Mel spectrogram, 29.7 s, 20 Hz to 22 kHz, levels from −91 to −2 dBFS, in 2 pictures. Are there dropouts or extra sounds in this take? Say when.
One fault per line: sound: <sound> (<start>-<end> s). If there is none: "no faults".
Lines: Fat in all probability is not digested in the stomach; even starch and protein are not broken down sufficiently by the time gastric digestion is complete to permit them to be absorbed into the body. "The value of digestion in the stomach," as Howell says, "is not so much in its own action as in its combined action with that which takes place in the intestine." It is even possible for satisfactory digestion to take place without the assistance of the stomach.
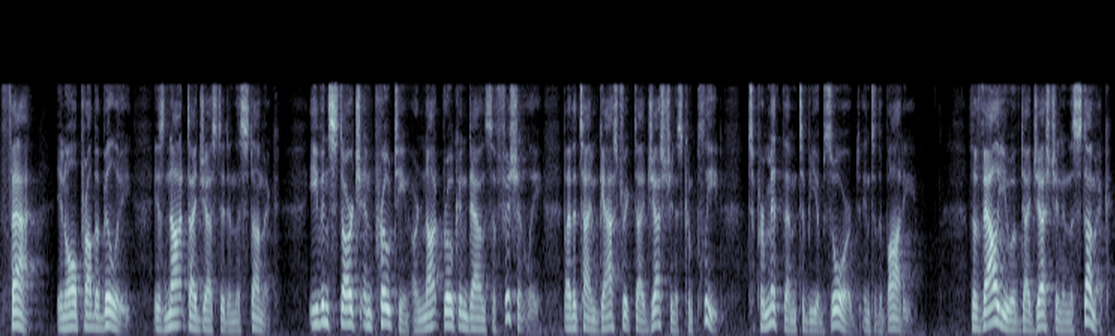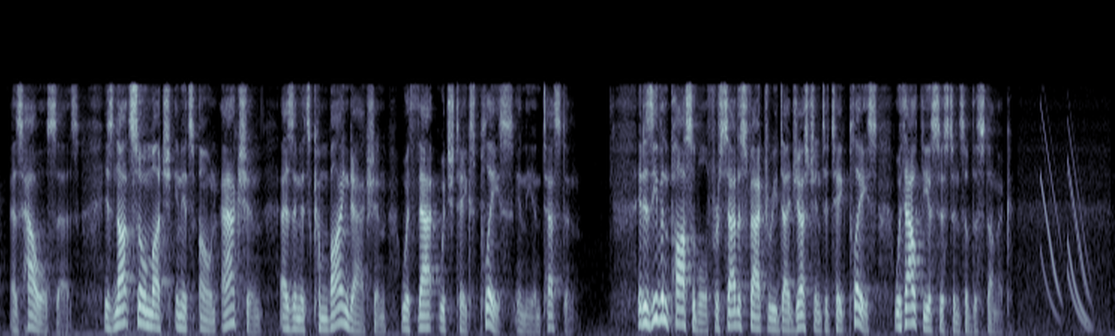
sound: chirp (28.7-29.5 s)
